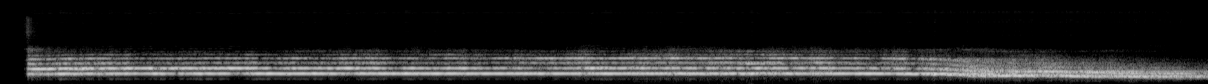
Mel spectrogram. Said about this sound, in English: So good. Yeah, that's pretty much the gold standard of Ohio Howls right there. You know, that's just fantastic.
